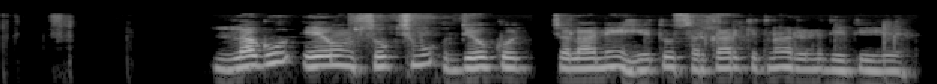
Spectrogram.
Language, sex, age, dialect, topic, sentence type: Hindi, male, 25-30, Garhwali, banking, question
